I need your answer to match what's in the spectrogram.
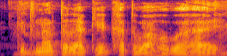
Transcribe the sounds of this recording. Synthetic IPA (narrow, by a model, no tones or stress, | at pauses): kɪt̪nat̪əɾəɦkekʰət̪baɦobəɦə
